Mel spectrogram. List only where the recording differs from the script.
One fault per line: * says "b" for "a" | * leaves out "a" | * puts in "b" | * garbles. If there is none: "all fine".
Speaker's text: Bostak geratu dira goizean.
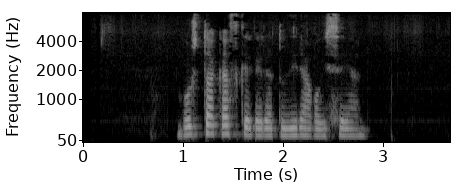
* puts in "aske"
